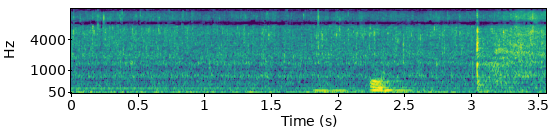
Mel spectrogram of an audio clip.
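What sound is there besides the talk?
breadfruit and dumpling frying in a pan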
